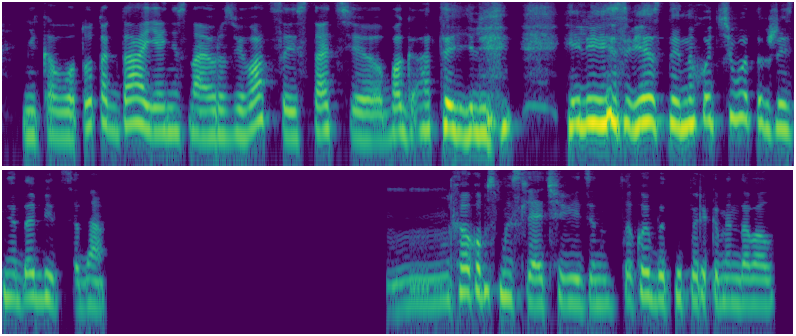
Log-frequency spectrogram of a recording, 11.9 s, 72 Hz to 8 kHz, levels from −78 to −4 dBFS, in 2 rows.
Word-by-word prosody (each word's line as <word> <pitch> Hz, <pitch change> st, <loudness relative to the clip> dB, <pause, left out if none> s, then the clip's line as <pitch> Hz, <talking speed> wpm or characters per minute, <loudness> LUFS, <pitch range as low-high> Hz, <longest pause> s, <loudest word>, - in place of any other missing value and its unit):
никого- 175 Hz, -1 st, -5 dB
то 225 Hz, -, -2 dB
тогда, 240 Hz, +1 st, 0 dB
я 195 Hz, -3 st, 0 dB
не 195 Hz, -, -4 dB
знаю, 180 Hz, -2 st, -4 dB
развиваться 185 Hz, +6 st, -4 dB
и 170 Hz, -, -2 dB
стать, 200 Hz, +4 st, -5 dB
э, 160 Hz, -1 st, -3 dB
богатой 200 Hz, +4 st, +2 dB
или 190 Hz, +1 st, +1 dB, 0.5 s
или 240 Hz, +3 st, +8 dB
известной, 245 Hz, 0 st, +5 dB
ну, 240 Hz, +2 st, +6 dB
хоть 260 Hz, 0 st, -3 dB
чего-то 280 Hz, -4 st, -2 dB
в -, -, -3 dB
жизни 210 Hz, -1 st, -3 dB
добиться, 200 Hz, -2 st, -7 dB
да. 170 Hz, -1 st, -10 dB, 2.1 s
М, 170 Hz, +5 st, -12 dB
в -, -, -14 dB
каком 240 Hz, 0 st, -1 dB
смысле, 205 Hz, -6 st, -5 dB
очевиден? 175 Hz, -1 st, -9 dB
Какой 210 Hz, +2 st, -4 dB
бы 195 Hz, -1 st, -4 dB
ты 205 Hz, -, -8 dB
порекомендовал? 180 Hz, -3 st, -7 dB
195 Hz, 150 wpm, -20 LUFS, 175-230 Hz, 2.1 s, или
